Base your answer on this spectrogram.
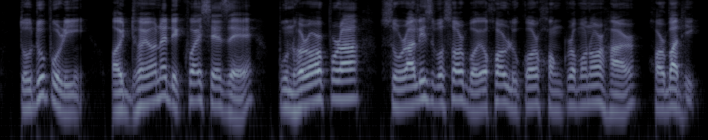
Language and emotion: Assamese, neutral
